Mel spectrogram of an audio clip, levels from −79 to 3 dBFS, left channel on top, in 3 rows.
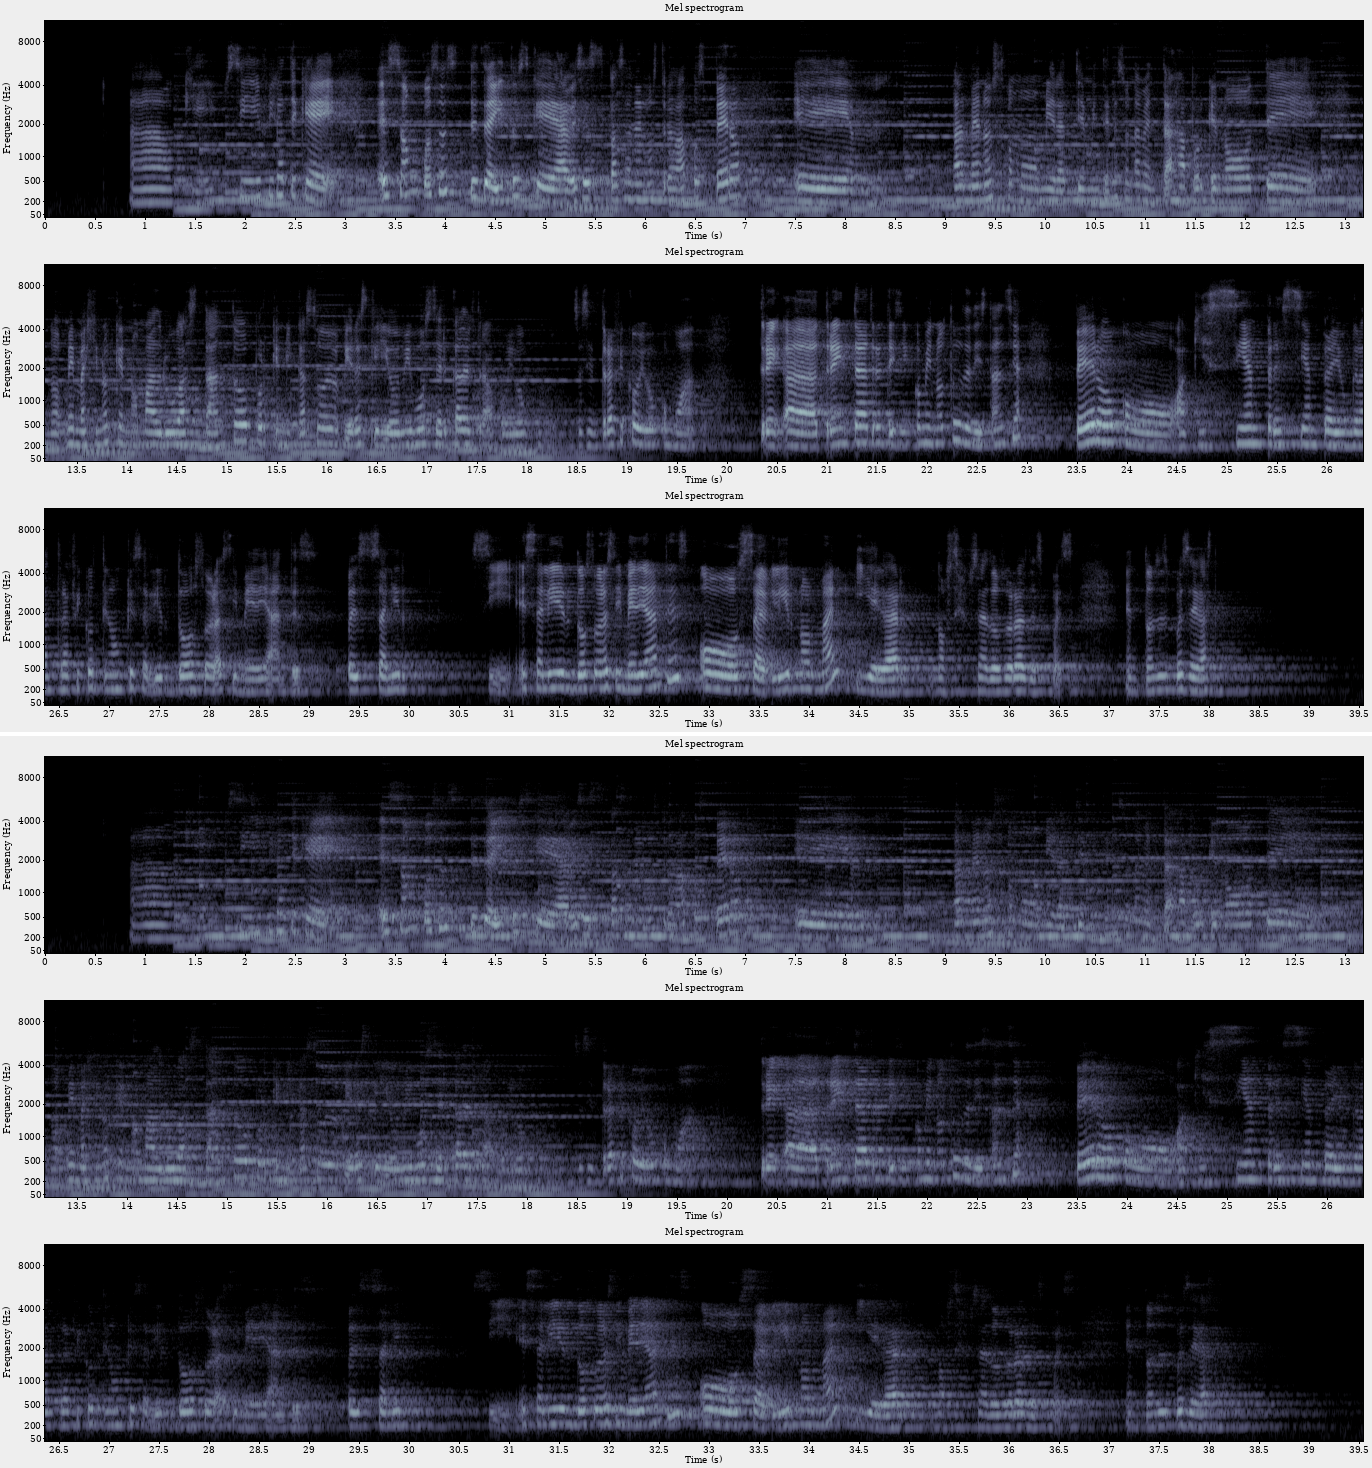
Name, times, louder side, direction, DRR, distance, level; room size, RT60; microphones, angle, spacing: voice 1, 0.8-7.0 7.5-8.4 9.1-19.7 20.3-23.2 23.5-28.9 29.4-30.0 30.7-38.1, left 5 dB, 45° left, 9 dB, 0.4 m, -34 dB
sound 1, 1.3-18.8, equal, 15° right, 0.9 m, -40 dB
11.0 x 4.0 x 5.2 m, 2.5 s
head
